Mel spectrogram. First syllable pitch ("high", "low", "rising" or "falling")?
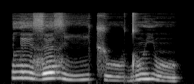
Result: falling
